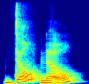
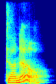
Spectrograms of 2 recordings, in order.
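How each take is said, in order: First: The two words are said slowly and separately. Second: The two words are run together quickly. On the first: "one time slowly" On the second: "at a normal speed, like a native speaker"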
